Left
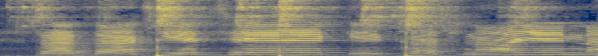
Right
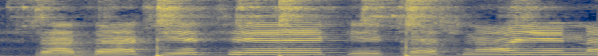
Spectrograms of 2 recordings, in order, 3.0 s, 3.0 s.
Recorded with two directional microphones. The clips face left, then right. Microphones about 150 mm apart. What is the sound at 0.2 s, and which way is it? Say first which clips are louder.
Speech: right 6 dB; 35° right (ahead or behind).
